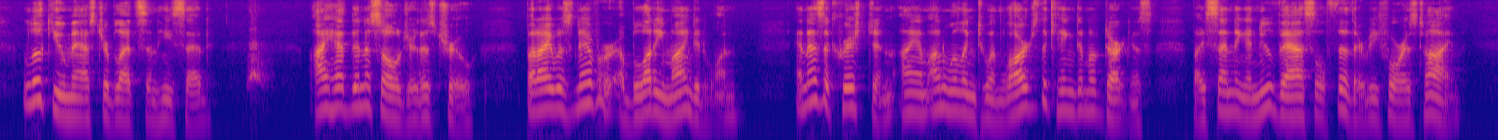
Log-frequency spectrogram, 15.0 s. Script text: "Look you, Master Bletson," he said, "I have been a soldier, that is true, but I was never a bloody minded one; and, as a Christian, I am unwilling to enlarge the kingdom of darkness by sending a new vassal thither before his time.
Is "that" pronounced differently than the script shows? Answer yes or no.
yes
